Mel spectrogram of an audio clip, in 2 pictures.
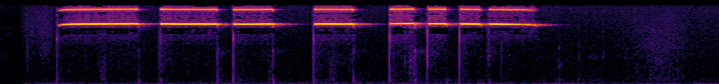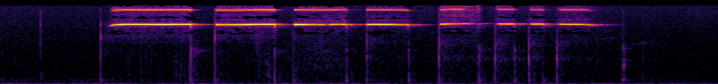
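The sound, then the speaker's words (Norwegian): An imitated hazel grouse call: thin, very high whistled notes in two phrases separated by a pause, each opening with a longer trill and then going down in tone into shorter, stuttering trills. No one speaks. “en gjerpelyd, da.”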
